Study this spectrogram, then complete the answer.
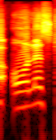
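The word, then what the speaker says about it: honest: ऑनेस्ट में एच तो silent रहता है।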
